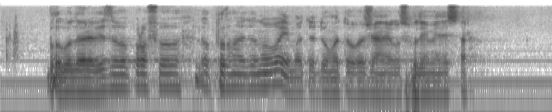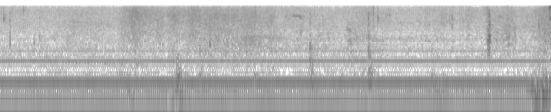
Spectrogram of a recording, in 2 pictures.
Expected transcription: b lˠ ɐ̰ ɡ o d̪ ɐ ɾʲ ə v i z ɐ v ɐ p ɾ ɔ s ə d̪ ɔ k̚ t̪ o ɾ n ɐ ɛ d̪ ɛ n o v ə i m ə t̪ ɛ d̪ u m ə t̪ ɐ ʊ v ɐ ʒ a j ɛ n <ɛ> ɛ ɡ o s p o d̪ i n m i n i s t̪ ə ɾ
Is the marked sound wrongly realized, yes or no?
yes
